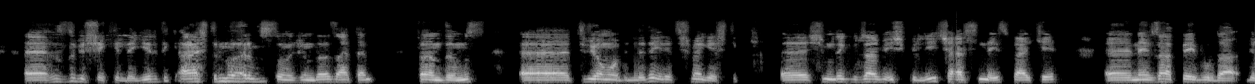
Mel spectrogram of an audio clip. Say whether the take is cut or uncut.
uncut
